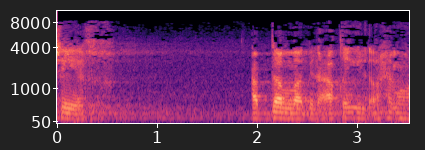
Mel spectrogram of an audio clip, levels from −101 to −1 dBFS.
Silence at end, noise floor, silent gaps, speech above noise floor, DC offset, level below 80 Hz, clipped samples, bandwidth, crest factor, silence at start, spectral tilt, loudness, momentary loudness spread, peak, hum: 0 s; -51 dBFS; none; 25 dB; under 0.1%; -58 dBFS; under 0.1%; 8.8 kHz; 22 dB; 0 s; -4 dB/octave; -25 LUFS; 18 LU; -4 dBFS; none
